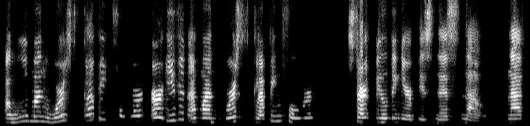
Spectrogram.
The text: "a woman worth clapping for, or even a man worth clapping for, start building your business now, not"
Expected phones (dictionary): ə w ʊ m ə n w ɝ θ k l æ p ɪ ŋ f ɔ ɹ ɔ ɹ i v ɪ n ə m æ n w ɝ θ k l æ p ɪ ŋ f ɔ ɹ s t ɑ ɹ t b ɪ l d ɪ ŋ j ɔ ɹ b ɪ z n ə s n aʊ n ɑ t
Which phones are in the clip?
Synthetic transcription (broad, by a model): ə w ʊ m ə n w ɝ t k l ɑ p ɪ ŋ f ɔ ɹ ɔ ɹ i v ɪ n ə m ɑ n w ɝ t k l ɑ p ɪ ŋ f ɔ ɹ s t ɑ ɹ t b ɪ l d ɪ ŋ j ɔ ɹ b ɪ s n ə s n aʊ n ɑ t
